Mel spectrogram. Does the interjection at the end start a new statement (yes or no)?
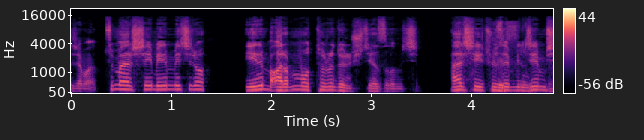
no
